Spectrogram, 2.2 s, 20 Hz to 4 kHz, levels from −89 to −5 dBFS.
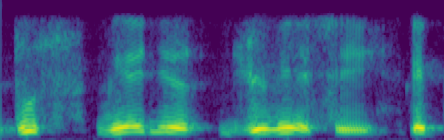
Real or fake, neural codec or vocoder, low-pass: real; none; 3.6 kHz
